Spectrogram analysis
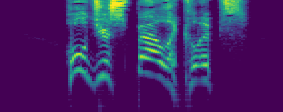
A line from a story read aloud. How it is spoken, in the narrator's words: called out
